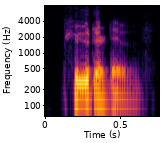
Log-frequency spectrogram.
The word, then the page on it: putative: American English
